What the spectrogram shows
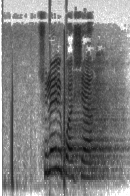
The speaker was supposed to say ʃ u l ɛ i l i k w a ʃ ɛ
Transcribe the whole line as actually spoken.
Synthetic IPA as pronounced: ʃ u l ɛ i l i k w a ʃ a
